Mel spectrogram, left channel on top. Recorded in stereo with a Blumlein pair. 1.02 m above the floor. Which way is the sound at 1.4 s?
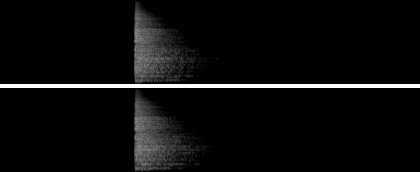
10° left.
